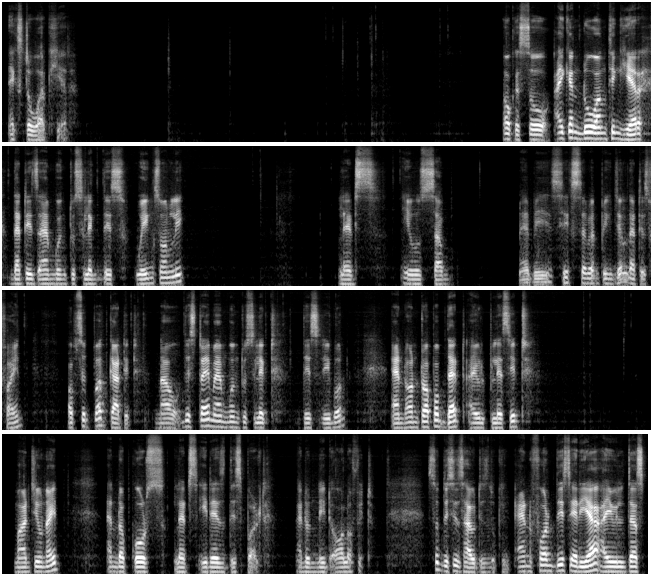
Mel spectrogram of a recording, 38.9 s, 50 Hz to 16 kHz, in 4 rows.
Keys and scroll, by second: 0.8 alt+shift+Up, 2.4 shift+Down, 14.3 ctrl+alt+shift+f, 20.7 ctrl+x, 30.7 alt+shift+e, 33.8 alt+shift+v.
